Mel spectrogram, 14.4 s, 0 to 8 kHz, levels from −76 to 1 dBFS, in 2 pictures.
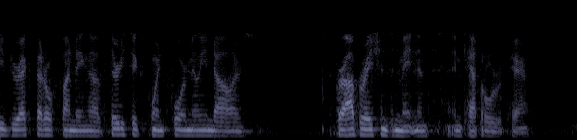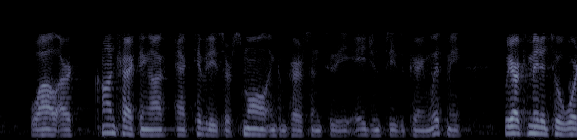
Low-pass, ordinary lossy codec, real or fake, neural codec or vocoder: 7.2 kHz; AAC, 16 kbps; real; none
